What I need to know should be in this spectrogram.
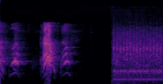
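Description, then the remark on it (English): Several high-pitched puppy barks and yips in quick succession, fairly loud, then a short pause before a steady hum with a buzzing tone takes over. “That one, puppies?”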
